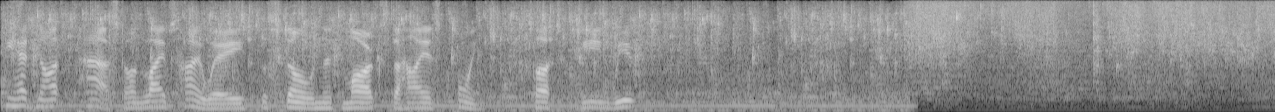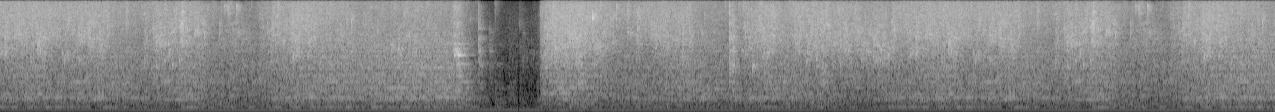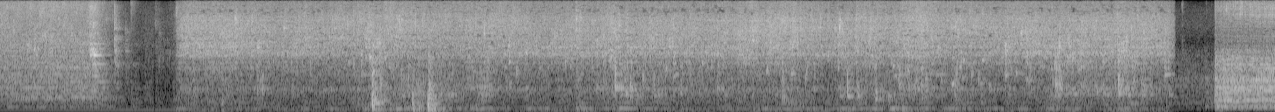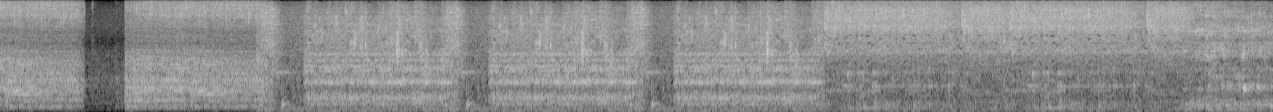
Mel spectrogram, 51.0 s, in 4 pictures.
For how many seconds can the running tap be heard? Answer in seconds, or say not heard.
51 s.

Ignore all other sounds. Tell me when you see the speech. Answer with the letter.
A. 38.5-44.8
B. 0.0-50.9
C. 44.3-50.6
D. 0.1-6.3
D.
